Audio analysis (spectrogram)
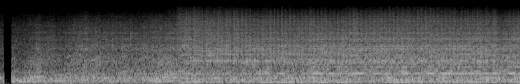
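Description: Motorcycle engines roar in the MotoGP 21 racing game as a wet race gets underway, a loud, sustained buzzing drone that swells slightly after a short opening and holds steady with no voices.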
